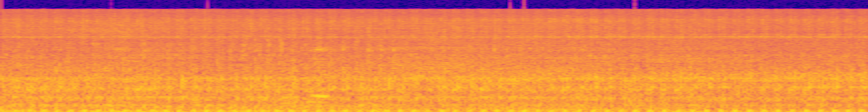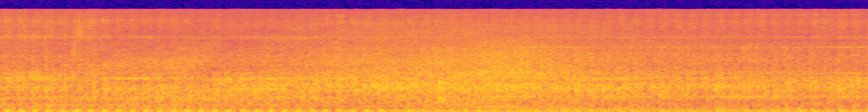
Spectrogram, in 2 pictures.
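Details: Hero Splendor Plus single-cylinder after engine repair for crank noise: steady, even idle of about four beats a second with no knocking or rattle; the engine sounds healthy.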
